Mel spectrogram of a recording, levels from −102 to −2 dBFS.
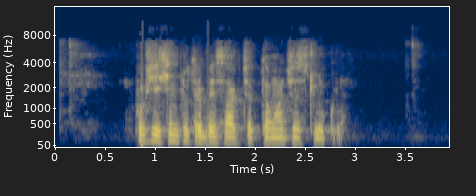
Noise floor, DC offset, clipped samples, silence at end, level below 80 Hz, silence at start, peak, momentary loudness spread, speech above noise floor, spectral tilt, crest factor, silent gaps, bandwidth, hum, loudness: -81 dBFS; under 0.1%; under 0.1%; 1.05 s; -56 dBFS; 0.15 s; -6 dBFS; 9 LU; 56 dB; -5.5 dB/octave; 20 dB; none; 7.6 kHz; none; -24 LUFS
